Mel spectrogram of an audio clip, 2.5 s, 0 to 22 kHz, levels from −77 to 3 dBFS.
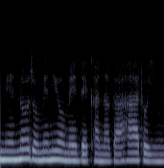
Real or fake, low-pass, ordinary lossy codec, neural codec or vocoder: fake; 7.2 kHz; none; codec, 24 kHz, 0.5 kbps, DualCodec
